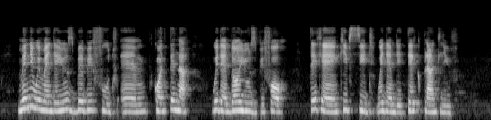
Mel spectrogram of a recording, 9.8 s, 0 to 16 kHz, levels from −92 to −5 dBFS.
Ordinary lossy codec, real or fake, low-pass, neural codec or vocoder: none; real; 7.2 kHz; none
